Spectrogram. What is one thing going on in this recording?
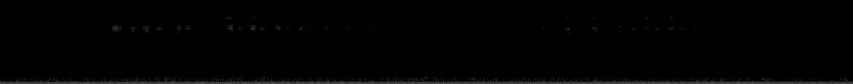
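A felt-tip marker scratches softly across paper.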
